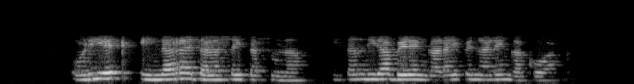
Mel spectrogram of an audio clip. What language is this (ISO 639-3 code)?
eus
